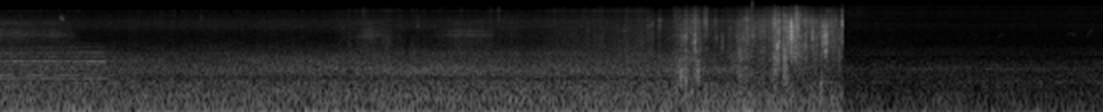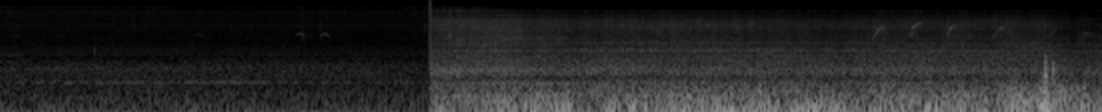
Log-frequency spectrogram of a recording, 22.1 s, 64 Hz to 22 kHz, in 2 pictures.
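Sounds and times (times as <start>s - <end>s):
wind buffeting microphone: 15.3s - 22.0s.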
